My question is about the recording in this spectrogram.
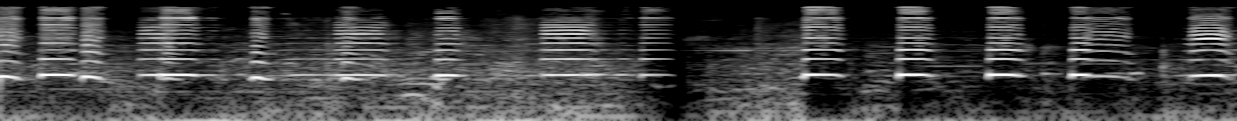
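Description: Toy horns on a kiddie-ride car honked over and over in short beeps, about two a second, over a low rumble from the ride. There is a brief pause a little past three seconds in.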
